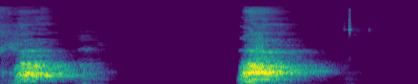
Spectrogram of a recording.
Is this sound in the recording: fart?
no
